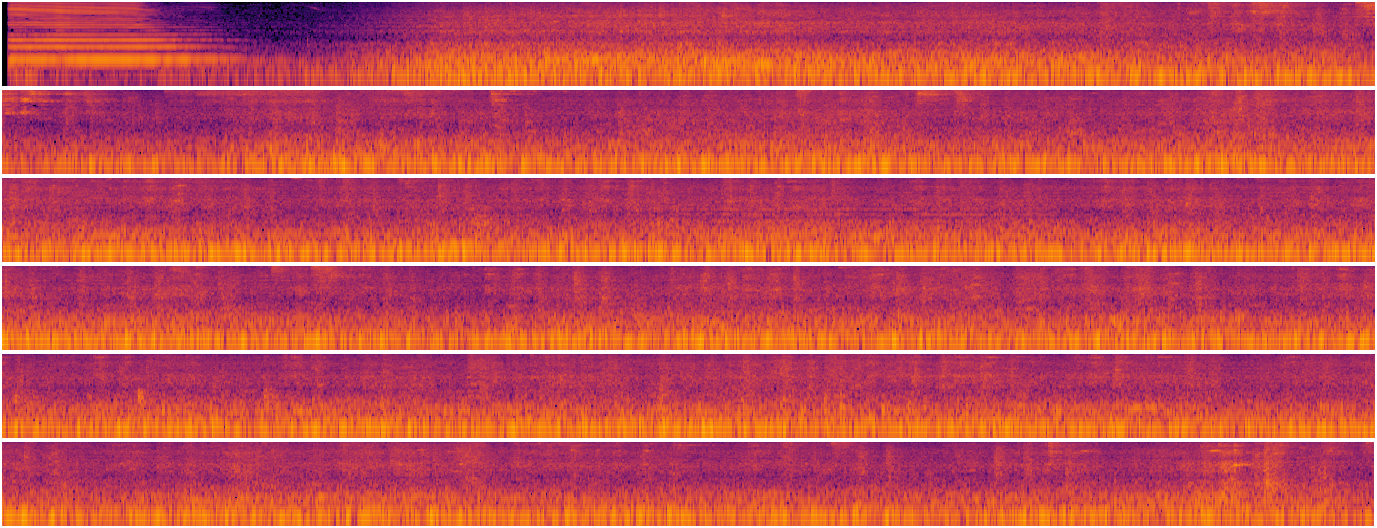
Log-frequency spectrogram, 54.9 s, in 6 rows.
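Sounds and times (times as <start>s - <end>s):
locomotive horn blast: 0.0s - 1.8s, 22.9s - 25.4s
train wheels rumbling on rails: 0.0s - 54.9s
clickety-clack over rail joints: 0.1s - 54.9s.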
